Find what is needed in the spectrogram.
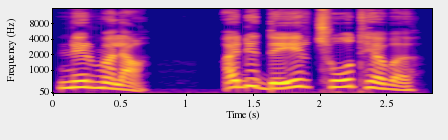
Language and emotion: Sindhi, neutral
